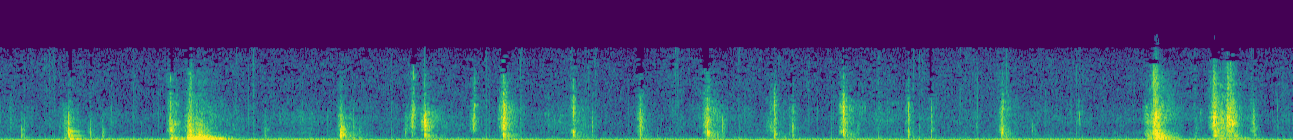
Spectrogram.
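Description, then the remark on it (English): A door swings shut with a solid thud, surrounded by scattered light knocks and clicks, with a couple more firm bumps near the end over a low steady hum. “Close that door”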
